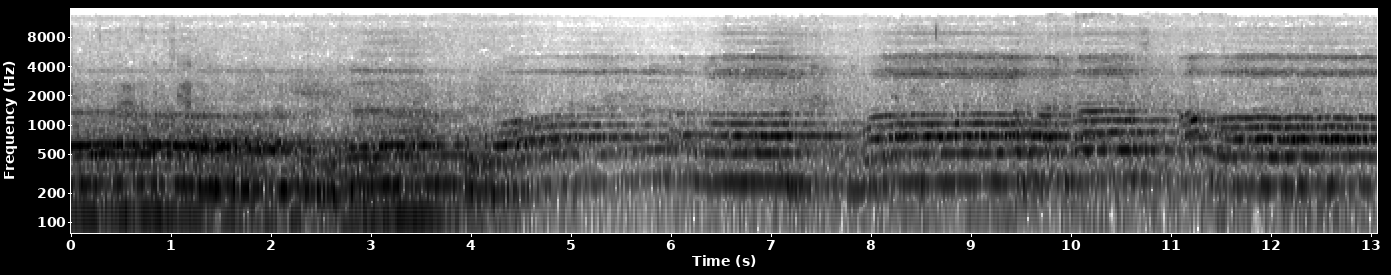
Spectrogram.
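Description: A group of men chant together in unison nearby, holding long notes.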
